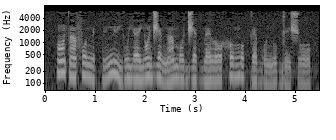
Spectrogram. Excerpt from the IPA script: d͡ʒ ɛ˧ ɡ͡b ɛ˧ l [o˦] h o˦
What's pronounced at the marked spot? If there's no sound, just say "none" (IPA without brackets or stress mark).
o˧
